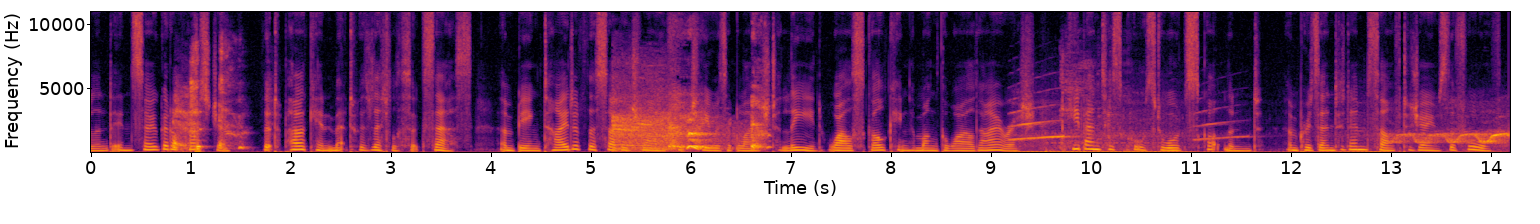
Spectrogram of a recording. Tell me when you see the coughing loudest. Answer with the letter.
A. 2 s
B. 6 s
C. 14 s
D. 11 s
B.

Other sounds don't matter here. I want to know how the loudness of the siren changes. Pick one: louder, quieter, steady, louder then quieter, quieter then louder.
quieter then louder.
